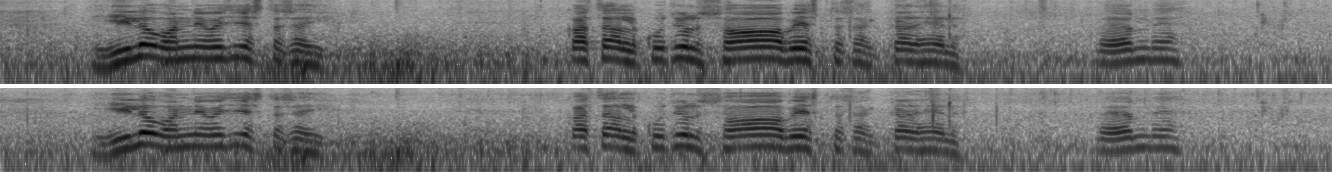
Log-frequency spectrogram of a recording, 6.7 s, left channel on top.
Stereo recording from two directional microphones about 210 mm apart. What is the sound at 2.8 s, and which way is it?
Speech, 20° left (ahead or behind).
